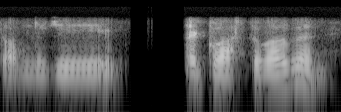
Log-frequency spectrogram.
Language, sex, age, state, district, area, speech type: Bengali, male, 18-30, West Bengal, Murshidabad, urban, conversation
